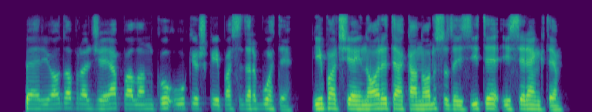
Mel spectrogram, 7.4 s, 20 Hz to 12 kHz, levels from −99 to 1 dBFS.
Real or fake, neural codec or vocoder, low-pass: real; none; 7.2 kHz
